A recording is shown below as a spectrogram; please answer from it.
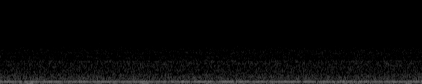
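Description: Quiet room tone: a steady low hum under a faint even hiss, with no distinct sound standing out.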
